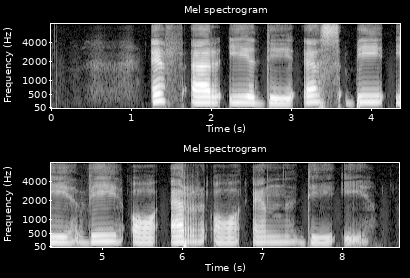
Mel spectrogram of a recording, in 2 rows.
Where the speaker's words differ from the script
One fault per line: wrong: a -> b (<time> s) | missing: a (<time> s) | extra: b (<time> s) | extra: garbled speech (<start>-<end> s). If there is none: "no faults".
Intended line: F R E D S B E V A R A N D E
no faults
